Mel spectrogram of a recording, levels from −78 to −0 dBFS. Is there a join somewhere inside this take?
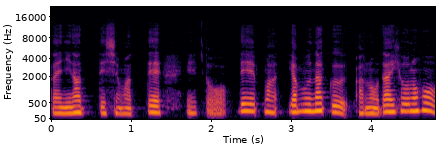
no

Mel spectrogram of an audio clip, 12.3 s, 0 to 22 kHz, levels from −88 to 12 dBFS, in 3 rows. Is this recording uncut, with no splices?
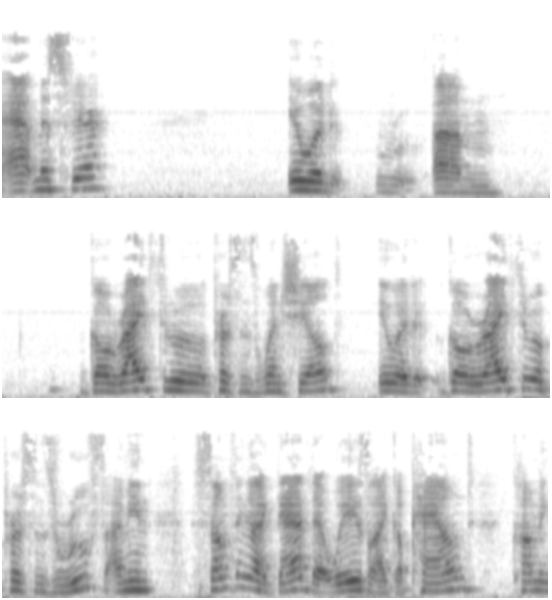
yes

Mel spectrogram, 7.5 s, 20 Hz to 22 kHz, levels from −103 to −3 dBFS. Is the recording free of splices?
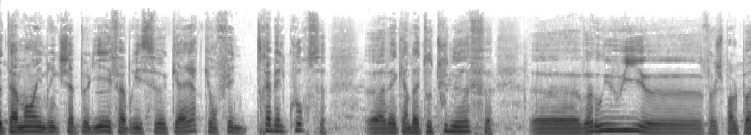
yes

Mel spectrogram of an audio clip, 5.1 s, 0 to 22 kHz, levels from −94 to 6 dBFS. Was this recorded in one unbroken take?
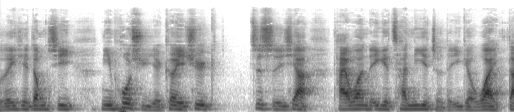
yes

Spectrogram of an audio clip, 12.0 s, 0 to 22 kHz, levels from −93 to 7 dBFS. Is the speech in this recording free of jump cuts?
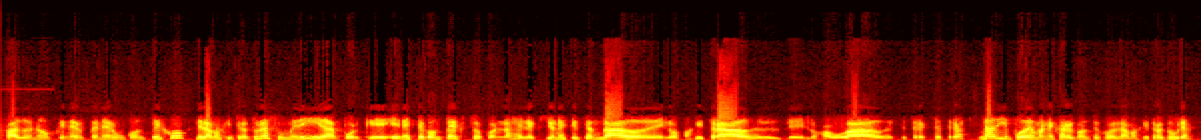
no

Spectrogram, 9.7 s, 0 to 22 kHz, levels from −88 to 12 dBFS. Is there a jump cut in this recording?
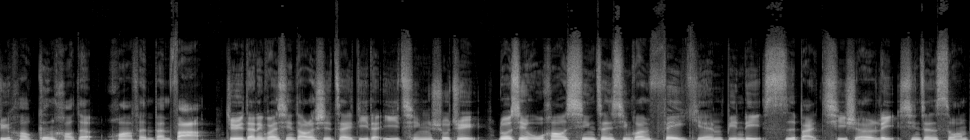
yes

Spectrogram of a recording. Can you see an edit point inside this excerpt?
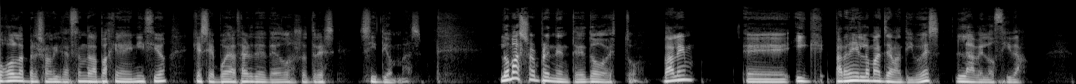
no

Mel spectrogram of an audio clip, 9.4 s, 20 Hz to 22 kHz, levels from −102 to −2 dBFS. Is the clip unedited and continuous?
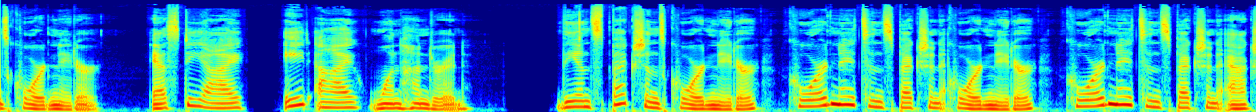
no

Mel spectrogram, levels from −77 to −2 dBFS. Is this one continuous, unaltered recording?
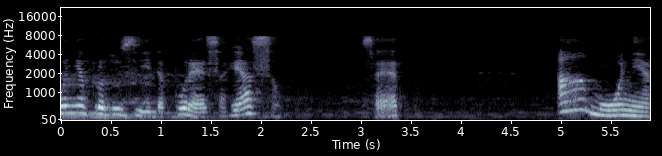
yes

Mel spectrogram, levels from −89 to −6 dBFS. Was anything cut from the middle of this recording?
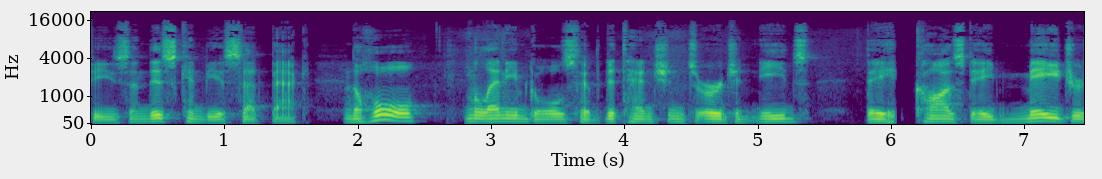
yes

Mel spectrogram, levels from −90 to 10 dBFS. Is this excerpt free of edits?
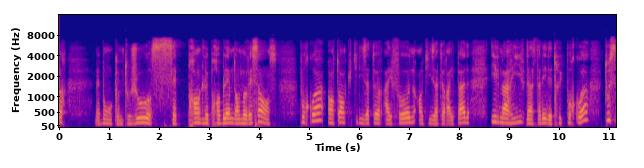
no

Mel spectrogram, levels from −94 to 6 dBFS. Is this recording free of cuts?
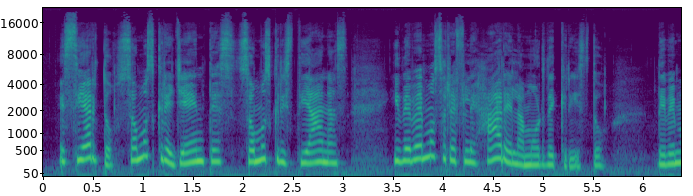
yes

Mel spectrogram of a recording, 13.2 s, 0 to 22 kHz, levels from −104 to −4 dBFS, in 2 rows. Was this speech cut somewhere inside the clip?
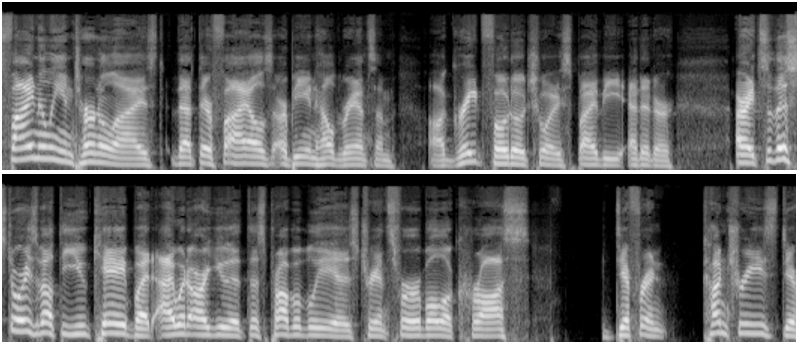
no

